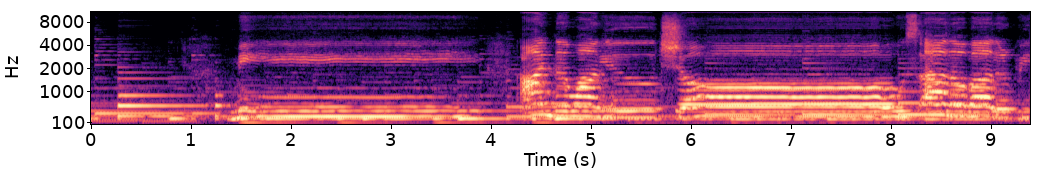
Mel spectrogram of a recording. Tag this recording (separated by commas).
Strum, Musical instrument, Music, Acoustic guitar, Plucked string instrument, Guitar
